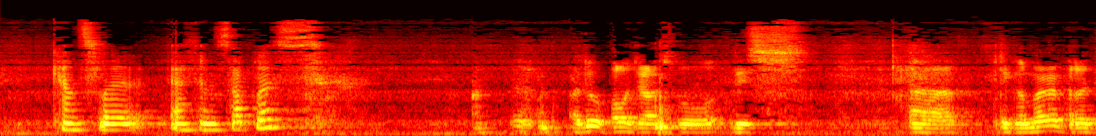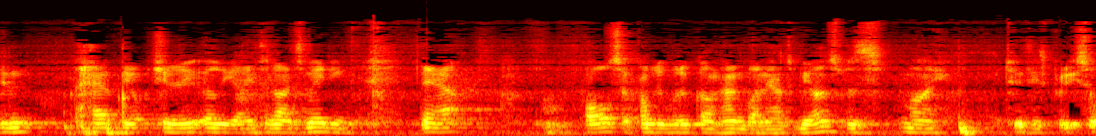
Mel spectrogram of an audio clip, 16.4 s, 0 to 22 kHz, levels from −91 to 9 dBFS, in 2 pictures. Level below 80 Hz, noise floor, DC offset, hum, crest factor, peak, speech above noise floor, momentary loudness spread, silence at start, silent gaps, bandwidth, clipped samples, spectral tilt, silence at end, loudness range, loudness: -48 dBFS; -40 dBFS; under 0.1%; none; 18 dB; 0 dBFS; 24 dB; 16 LU; 0 s; none; 12 kHz; under 0.1%; -5 dB/octave; 0 s; 3 LU; -17 LUFS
